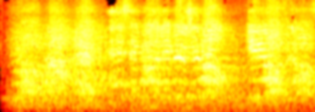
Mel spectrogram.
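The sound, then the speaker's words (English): Thousands of marchers at a march against Islamophobia in France chant loudly in rhythmic, repeated bursts, many voices rising and falling together in a steady marching cadence with a constant roar underneath. “And thousands of people marched in France and other cities against Islamophobia.”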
